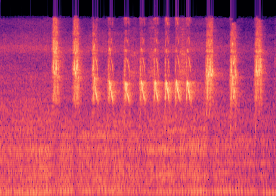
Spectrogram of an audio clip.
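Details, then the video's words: Greater green leafbird (cucak hijau) master song for contest birds: after a brief quiet start, high sharp chirps follow in a quick, slightly uneven sequence, bunching into a fast burst before spacing out again. "masteran ampuh untuk burung cucak hijau Lomba"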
